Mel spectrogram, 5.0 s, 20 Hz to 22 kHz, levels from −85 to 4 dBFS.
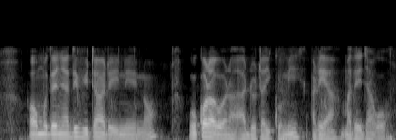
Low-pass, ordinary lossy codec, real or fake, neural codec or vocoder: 5.4 kHz; AAC, 32 kbps; real; none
